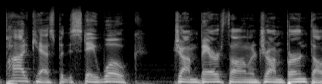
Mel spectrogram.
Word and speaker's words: Bernthal: I love John Bernthal. Am I pronouncing that right? Yeah, you got it right. I used to think it was Barenthal for the longest time. I was adding an I for no reason.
